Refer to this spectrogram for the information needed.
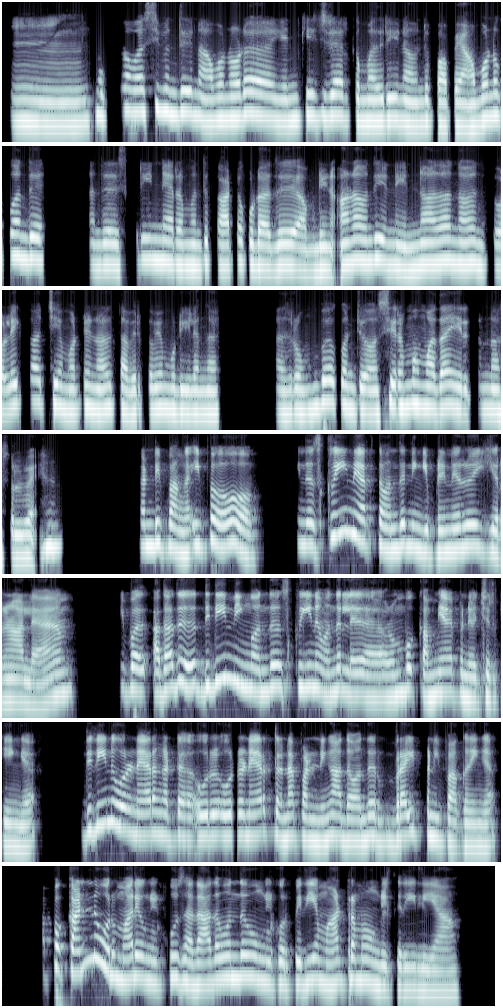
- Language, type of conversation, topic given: Tamil, podcast, உங்கள் தினசரி திரை நேரத்தை நீங்கள் எப்படி நிர்வகிக்கிறீர்கள்?
- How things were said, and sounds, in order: in English: "என்கேஜ்"; chuckle; in English: "பிரைட்"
